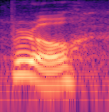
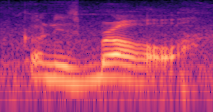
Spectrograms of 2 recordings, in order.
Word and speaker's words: Conisbrough: Anyway, brough, you just say it like your brother, won't you? Brough. Conisbrough.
